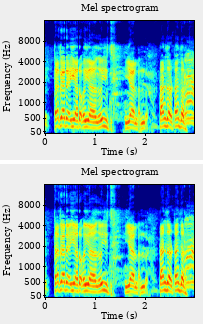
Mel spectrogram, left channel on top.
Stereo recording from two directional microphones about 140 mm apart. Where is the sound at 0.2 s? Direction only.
30° right (ahead or behind); by 2.8 s 45° right (ahead or behind).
